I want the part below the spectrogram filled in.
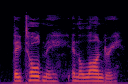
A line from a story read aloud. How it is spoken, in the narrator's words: he said harshly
